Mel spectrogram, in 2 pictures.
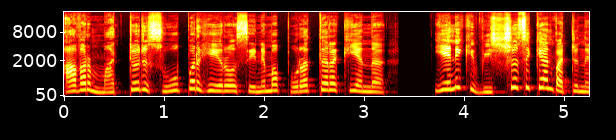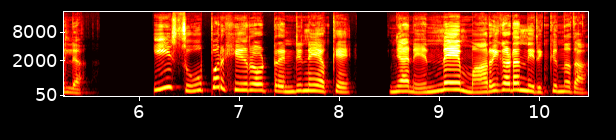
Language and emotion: Malayalam, disgusted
